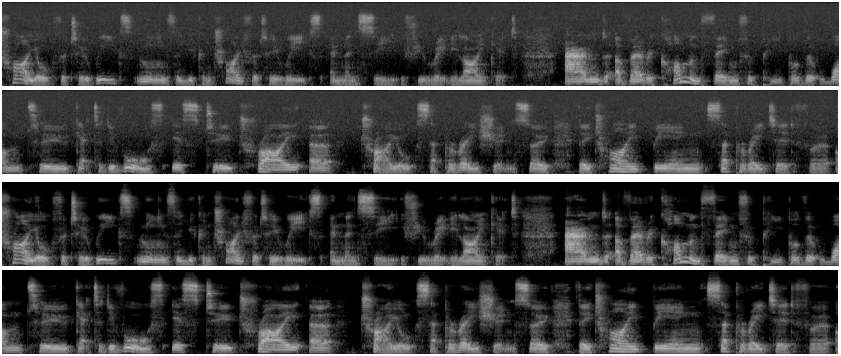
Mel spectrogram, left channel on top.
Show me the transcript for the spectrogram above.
for 2 weeks, means that you can try it for 2 weeks and then see if you really like it. And a very common thing for people that want to get a divorce is to try a trial separation. So they try being separated for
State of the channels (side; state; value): left; noise; hiss, 9 dB below the sound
